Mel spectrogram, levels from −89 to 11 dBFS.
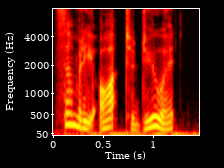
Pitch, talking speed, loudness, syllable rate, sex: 185 Hz, 205 wpm, -18 LUFS, 6.7 syllables/s, female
